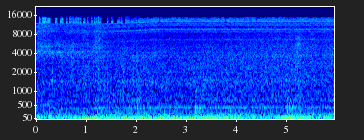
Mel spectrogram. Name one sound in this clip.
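A heavy metal vault door grinds and rumbles as it is pushed open.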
